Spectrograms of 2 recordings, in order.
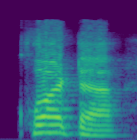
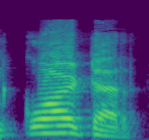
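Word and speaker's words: quarter: খোয়াটা, এ দেখেন কোয়ার্টার, এটা রটা কখনোই বলা যাবে না, দুইটা র, দুইটা আর, দুইটাই সাইলেন্ট।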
